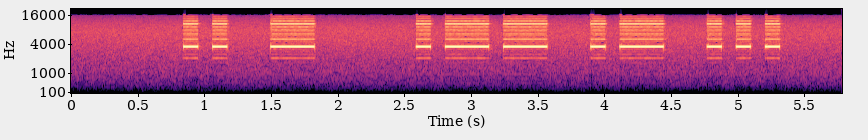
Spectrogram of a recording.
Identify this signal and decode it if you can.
Morse code, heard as a high beeper, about 11 wpm, 3550 Hz. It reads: IT WAS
